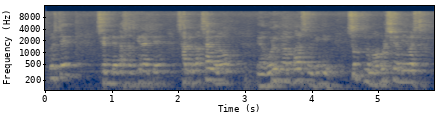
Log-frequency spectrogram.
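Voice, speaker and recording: A high-pitched male pastor tells his testimony at a brisk clip, acting out the other voices in his story. His voice is picked up from some distance in a heavily reverberant chapel, with faint noise underneath. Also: dark tone. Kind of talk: testimony sermon. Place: church chapel. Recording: very echoey hall, distant mic, faint noise.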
